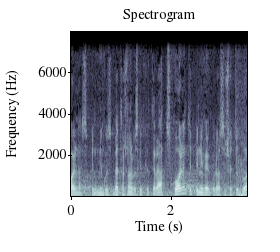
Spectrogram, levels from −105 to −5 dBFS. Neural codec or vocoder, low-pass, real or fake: none; 7.2 kHz; real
